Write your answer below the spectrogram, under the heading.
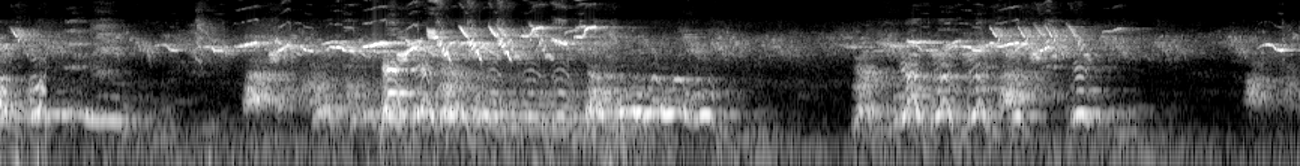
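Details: Baderna-style song of a double-collared seedeater, fibra singing used as a lesson for young birds; two lengthy jumbled phrases of quick high slurs layered over harsh buzzy notes, with a brief gap between them.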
